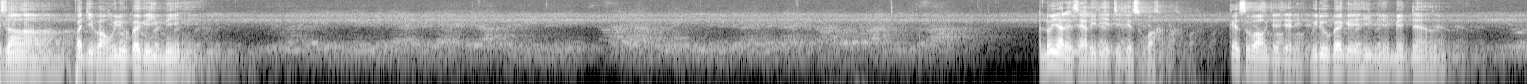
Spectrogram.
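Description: A man speaks calmly into a microphone, close by.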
